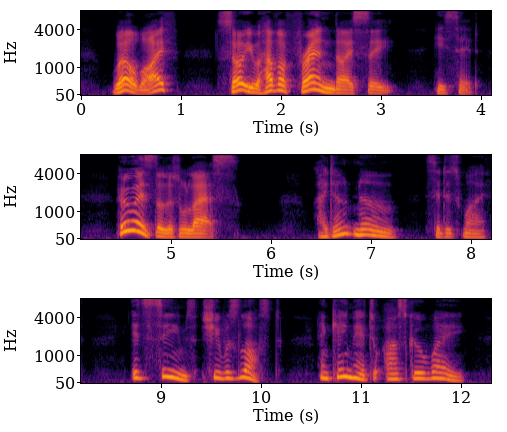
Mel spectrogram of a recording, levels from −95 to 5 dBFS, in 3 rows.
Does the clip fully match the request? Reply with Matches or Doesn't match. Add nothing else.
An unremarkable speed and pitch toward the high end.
Doesn't match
